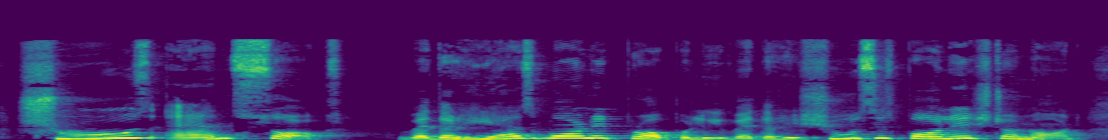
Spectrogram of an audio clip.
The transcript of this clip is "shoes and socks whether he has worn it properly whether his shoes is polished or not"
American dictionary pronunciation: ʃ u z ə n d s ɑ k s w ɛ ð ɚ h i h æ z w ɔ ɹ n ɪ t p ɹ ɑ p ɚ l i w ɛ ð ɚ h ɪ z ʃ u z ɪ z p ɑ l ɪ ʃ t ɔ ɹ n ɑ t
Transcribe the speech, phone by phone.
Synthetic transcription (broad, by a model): ʃ u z ə n d s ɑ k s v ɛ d ɚ h i h æ z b ɔ ɹ n ɪ t p ɹ ɑ p ɚ l i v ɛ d ɚ h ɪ ʃ u z ɪ z p ɑ l ɪ ʃ t ɔ ɹ n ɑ t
